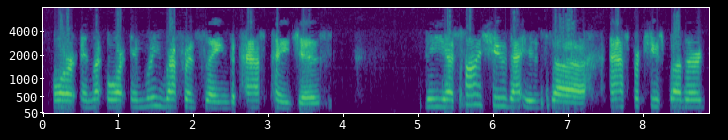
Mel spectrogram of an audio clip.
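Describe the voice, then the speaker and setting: A man arguing on a phone call in a halting, stammering way, often repeating himself. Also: sits high, dry recording. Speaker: comic creator on a phone call. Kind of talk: argumentative phone conversation. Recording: muffled lo-fi phone call audio.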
